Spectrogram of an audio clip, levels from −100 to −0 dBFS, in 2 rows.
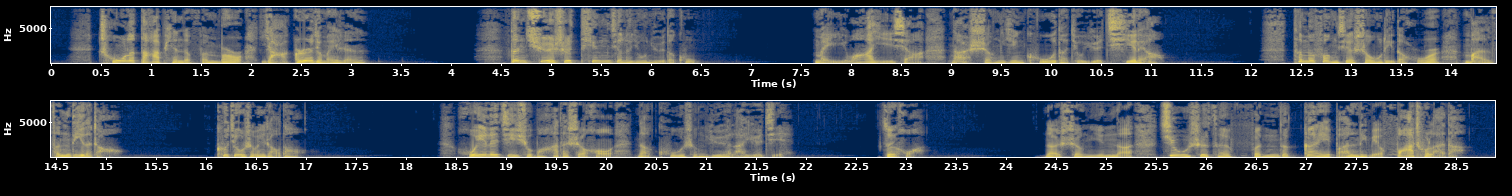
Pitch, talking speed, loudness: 140 Hz, 190 characters per minute, -17 LUFS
